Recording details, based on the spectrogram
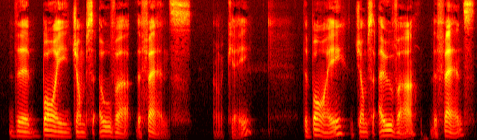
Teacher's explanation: my O is very pronounced, okay? It's a real circular sound. O is formed by pulling my mouth down and creating O. It's not O, okay?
